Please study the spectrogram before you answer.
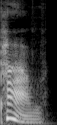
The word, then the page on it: pal up: British English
